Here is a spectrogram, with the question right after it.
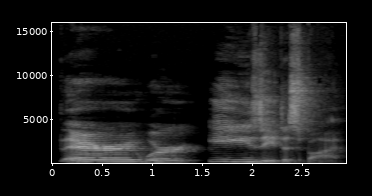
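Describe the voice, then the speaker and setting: A man with a Southern US accent. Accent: Southern US drawl. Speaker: podcast host. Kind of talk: personal story reading.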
